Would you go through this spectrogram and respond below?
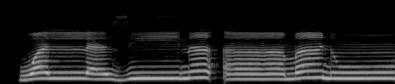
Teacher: یا ساکن ہے، یا ساکن سے پہلے زیر ہے، تو ہم یہاں 2 یا 3 حرکت کے برابر کھینچیں گے۔ اور آگے دیکھیں آمنو، نو، یہاں پہ واو مدہ ہو رہا ہے، واو ساکن ہے، واو ساکن سے پہلے پیش ہے، تو یہاں بھی ہم 2 یا 3 حرکت کے برابر کھینچ کے پڑھیں گے۔ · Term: یا مدہ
